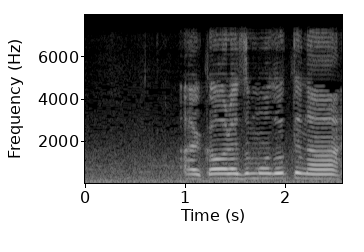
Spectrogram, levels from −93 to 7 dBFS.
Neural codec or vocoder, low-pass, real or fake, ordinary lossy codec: none; 7.2 kHz; real; none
